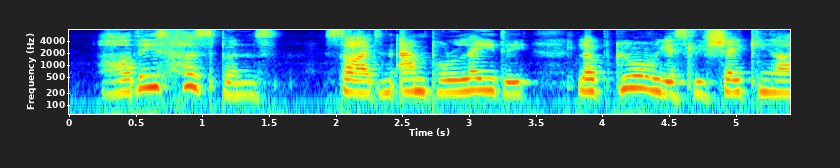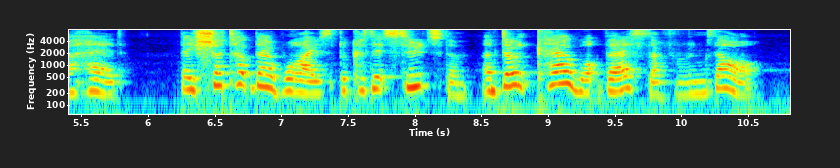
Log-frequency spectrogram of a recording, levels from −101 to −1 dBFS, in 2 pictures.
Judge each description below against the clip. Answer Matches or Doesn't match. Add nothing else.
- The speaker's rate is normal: Matches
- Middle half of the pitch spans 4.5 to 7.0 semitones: Matches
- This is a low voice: Doesn't match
